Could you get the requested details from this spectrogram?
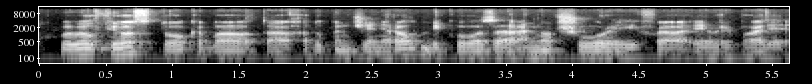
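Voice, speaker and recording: A man with a Russian accent speaks at a fairly low pitch with fairly even intonation. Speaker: conference speaker, big data developer. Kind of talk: lecture. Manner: slow; halting with many fillers.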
